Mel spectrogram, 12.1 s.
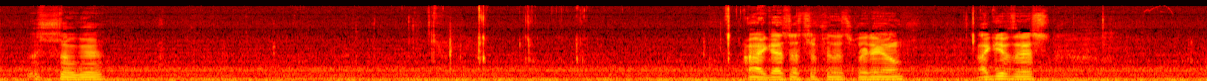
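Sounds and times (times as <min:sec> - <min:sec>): low hum inside a car: 0:00.0 - 0:12.0
person chewing: 0:04.1 - 0:06.0.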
